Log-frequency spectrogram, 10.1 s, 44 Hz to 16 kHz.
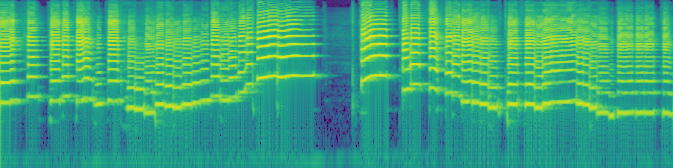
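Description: Trevor James Horn 88 alto saxophone with a bright Claude Lakey mouthpiece, played solo: a pop phrase of quick runs of short notes, a brief break about five seconds in, then a long held note near the end.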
